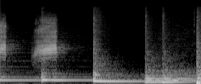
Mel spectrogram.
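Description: Two duck quacks about half a second apart over held notes of the song's backing music, which picks up again near the end.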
